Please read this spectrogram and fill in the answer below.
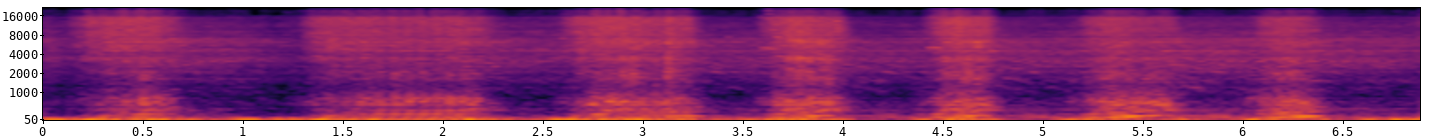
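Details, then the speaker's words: Ferrari 308 after engine rebuild, new coils fitted: rough, uneven revving rising and falling about once a second, well down on power, not running on all cylinders; misfire cause still unknown. "It is running, but I don't think it's running on all the cylinders."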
